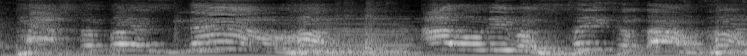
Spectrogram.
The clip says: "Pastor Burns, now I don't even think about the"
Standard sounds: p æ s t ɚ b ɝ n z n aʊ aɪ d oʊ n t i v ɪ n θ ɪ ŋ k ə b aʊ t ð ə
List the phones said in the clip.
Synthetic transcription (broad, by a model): p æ s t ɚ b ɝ z n aʊ aɪ d oʊ n t i v ɪ n θ ɪ ŋ k ə b aʊ t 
